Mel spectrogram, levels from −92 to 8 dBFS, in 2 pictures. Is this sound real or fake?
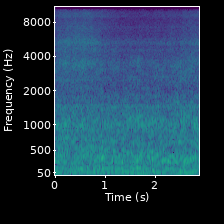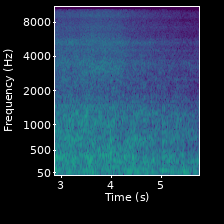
fake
